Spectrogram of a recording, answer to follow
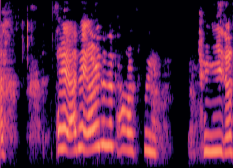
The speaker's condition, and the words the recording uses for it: Cerebral palsy. And obviously my speech is a bit odd.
